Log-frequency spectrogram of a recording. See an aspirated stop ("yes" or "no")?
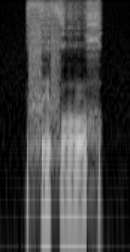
no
